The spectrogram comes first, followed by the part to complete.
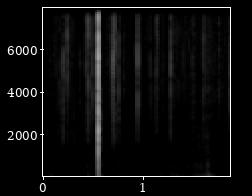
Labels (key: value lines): label: biophony, knock croak
recorder: SoundTrap 300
